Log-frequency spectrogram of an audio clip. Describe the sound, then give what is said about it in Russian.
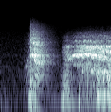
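A horse rears with a loud, sharp whinny, then a steady, noisy rushing sound continues to the end as it gallops back toward the stable. “Лошадь взвивается на дыбы и полным карьером несется назад в конюшню.”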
